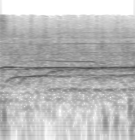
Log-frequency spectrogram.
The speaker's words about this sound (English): Clap for him as he goes back to his seat.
